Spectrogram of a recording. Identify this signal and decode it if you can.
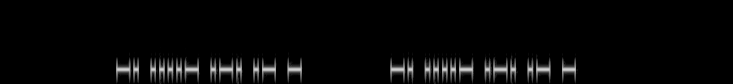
Morse code, heard as a keyed tone, about 27 wpm, 700 Hz. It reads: N4RAT N4RAT
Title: USA Call Signs - 5 Characters - Repeated 2x - 28wpm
